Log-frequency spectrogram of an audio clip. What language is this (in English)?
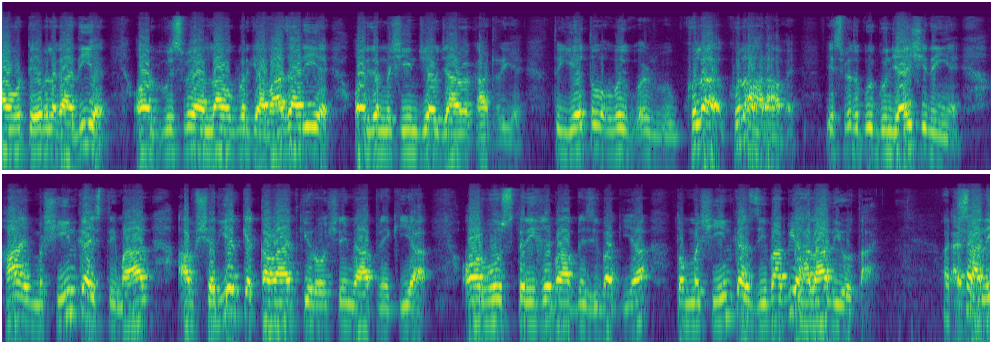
Urdu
